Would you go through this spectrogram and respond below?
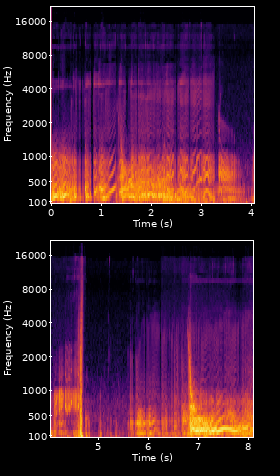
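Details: Hungry girls' stomachs growling loudly with a long rumble, borborygmi from hunger.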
